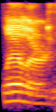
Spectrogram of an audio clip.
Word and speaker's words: Lillard: Lillard.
